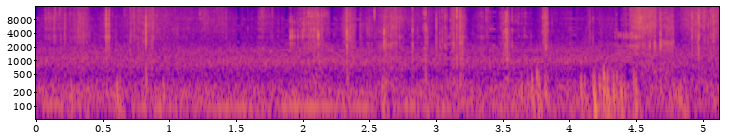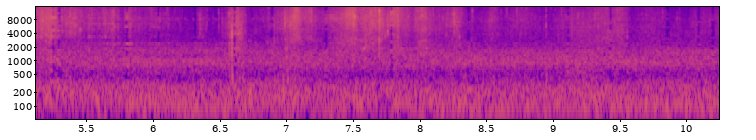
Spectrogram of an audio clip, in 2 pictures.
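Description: Steel digging knife cutting and levering through grass turf and soil, a string of small crunches and scrapes, with one louder knock about four seconds in.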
